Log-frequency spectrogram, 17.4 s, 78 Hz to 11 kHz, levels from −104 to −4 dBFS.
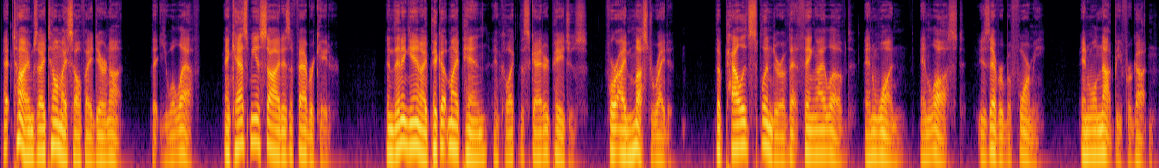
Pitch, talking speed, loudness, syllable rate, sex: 110 Hz, 195 wpm, -21 LUFS, 5.7 syllables/s, male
